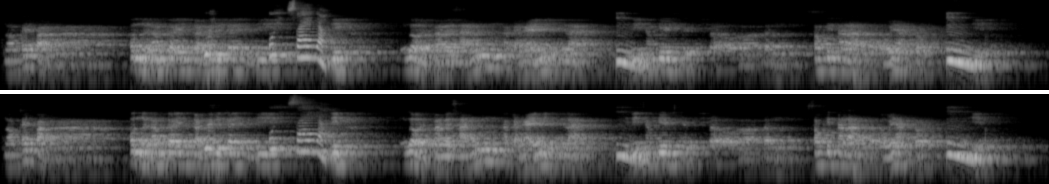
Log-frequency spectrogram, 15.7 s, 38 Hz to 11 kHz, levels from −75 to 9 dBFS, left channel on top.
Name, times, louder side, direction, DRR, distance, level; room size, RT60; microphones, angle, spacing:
voice 1, 0.0-4.1 4.9-5.3 6.0-8.8 9.4-10.3 10.6-11.9 12.2-13.9 14.6-14.8, right 1 dB, 60° right, -3 dB, 1.6 m, -28 dB
voice 2, 4.0-4.9 9.2-9.7 14.2-14.8, left 2 dB, 70° left, 8 dB, 0.7 m, -25 dB
9.4 x 7.4 x 5.8 m, 2.1 s
head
